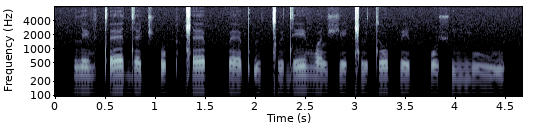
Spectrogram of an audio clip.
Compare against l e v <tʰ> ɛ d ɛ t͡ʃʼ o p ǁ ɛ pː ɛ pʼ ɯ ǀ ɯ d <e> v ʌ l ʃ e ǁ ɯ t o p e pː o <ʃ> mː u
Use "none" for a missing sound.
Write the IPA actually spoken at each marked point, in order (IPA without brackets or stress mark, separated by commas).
tʼ, e, ʃ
